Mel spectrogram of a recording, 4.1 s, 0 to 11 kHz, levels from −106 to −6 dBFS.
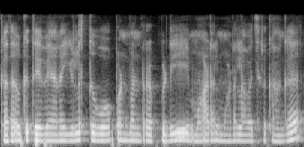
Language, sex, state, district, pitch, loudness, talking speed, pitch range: Tamil, male, Tamil Nadu, Kanyakumari, 150 Hz, -19 LUFS, 135 wpm, 145-155 Hz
